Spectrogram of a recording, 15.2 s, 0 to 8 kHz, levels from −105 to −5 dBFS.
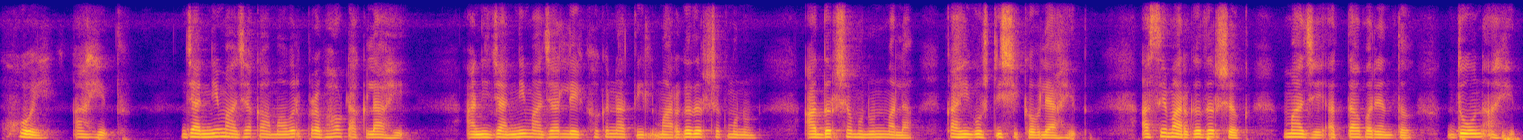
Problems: none marked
